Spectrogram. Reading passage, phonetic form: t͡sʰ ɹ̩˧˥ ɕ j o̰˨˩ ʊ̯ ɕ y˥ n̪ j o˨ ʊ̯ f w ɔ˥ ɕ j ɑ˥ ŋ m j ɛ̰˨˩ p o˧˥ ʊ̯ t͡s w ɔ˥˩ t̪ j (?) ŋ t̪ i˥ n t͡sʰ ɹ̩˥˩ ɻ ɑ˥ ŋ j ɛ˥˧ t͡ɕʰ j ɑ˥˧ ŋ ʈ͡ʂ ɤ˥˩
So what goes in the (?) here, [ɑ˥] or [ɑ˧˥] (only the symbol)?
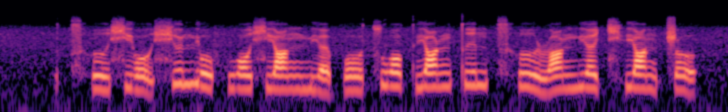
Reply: ɑ˥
